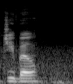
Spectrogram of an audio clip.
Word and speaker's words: Jibbo: This is Jibo. Rhymes with Cheeto.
